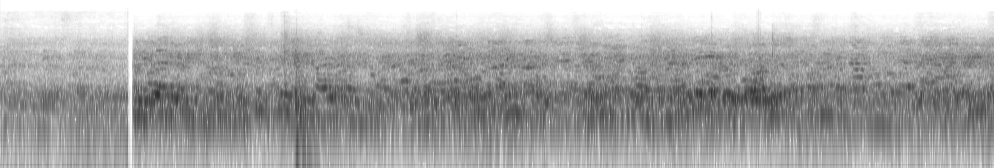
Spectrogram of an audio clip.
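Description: A man talks calmly with a woman close by.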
